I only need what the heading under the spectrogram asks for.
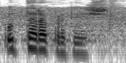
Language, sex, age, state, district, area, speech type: Sanskrit, female, 18-30, Karnataka, Belgaum, rural, spontaneous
